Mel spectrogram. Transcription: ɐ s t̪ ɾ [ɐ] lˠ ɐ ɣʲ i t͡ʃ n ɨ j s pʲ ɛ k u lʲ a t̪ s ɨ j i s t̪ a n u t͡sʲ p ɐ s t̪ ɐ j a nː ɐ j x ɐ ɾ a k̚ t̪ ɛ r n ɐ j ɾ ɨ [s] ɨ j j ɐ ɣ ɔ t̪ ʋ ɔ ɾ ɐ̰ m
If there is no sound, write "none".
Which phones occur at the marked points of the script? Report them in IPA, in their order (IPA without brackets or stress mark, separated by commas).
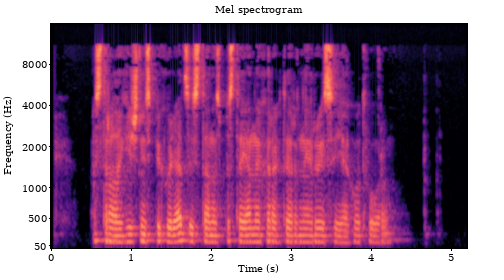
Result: ɐ, s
